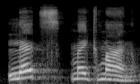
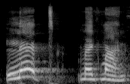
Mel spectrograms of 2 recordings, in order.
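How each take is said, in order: First: "Let's make man" read very slowly with the weight on "Let's"; slow quoted verse. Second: "Let make man" read very slowly with the weight on "Let"; slow corrected verse. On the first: Quoting the verse to the audience, slow and weighty on "Let's". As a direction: lean on the plural "Let's" and stretch each word. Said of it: "What's wrong with this quote?". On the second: Showing the audience the singular wording, slow stress on "Let". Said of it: "It should have said". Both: Shown as a demonstration.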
